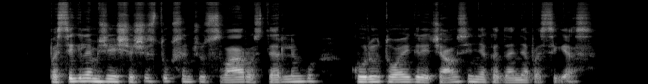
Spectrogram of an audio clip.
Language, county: Lithuanian, Vilnius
